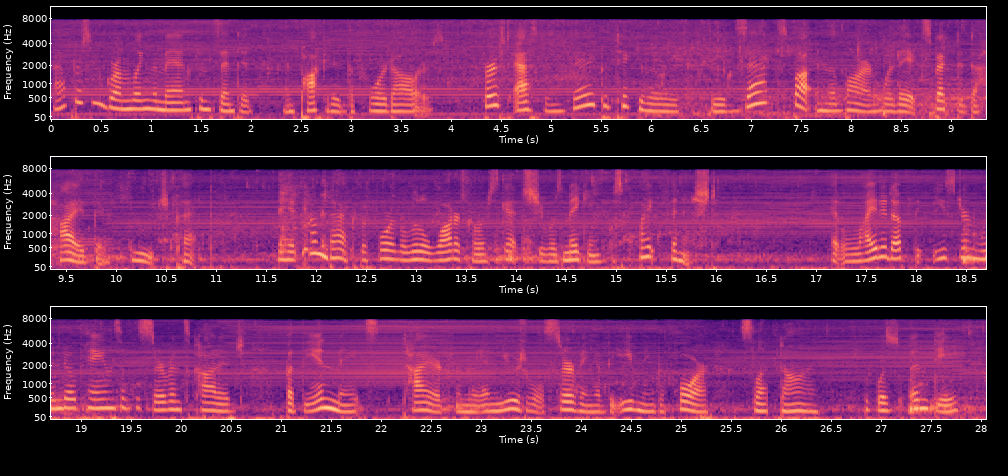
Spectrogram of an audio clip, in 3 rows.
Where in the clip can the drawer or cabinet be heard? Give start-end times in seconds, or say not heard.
not heard.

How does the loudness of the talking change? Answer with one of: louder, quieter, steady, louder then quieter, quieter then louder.
steady.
